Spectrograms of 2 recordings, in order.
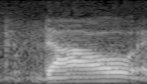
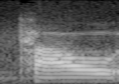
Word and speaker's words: Tao: is Paul the Dao Tao pronounced Dao in the Mandarin dialect Tau in The Chiang Hai dialect toe in the Cantonese dialect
